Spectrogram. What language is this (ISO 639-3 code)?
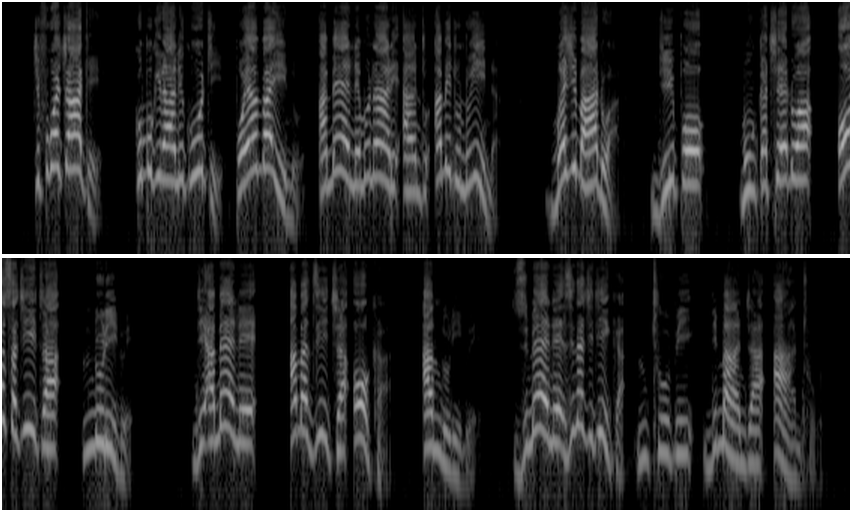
nya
